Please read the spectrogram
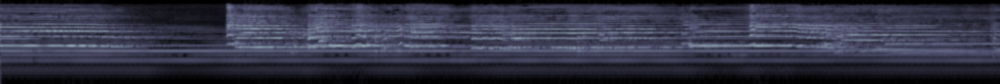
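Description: Saxophone quartet of soprano, alto, tenor and baritone saxophones playing: a steady low drone held throughout under upper voices that move from note to note. The upper voices thin out briefly about two seconds in, then come back in with a run of changing notes.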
